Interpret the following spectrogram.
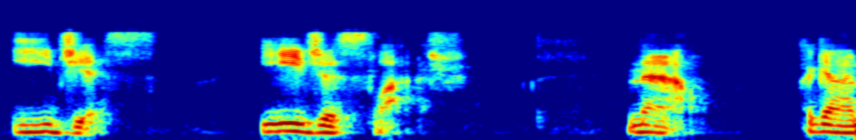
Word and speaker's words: Aegislash: um Eis slash now people will say AIS slash they are wrong you can pronounce it however the hell you are I don't care but I'm just telling you you're wrong it's egis egis slash now again I'm not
